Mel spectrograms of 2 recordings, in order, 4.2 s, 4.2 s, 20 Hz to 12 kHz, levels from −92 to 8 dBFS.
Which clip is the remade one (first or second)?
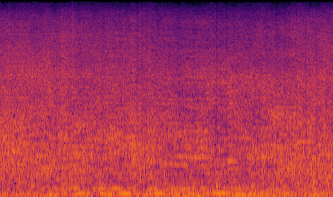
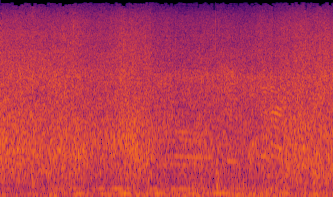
first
